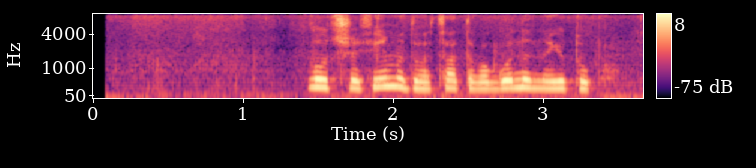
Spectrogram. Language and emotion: Russian, neutral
